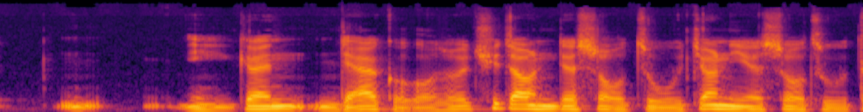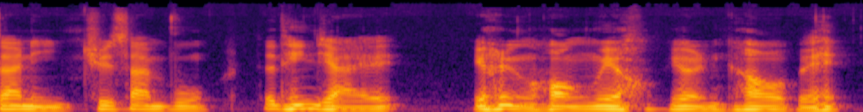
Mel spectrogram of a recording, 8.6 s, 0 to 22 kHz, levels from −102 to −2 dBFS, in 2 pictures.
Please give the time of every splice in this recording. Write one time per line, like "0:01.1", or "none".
0:05.5
0:06.5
